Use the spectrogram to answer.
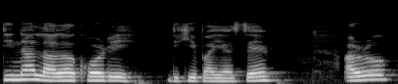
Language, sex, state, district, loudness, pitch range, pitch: Nagamese, male, Nagaland, Dimapur, -14 LUFS, 170-190 Hz, 180 Hz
